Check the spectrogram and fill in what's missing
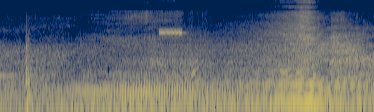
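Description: Toyota Innova Crysta on a long highway drive near a toll plaza, a steady low engine and road rumble heard from inside the cabin, swelling slightly near the end, with occasional faint voices.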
